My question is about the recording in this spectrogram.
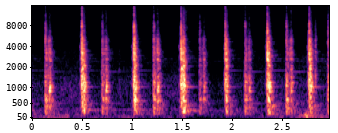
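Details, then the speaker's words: Mazda 1500 wagon with a Mazda 4-cylinder, 5-speed manual and twin carbs; key does nothing, starter jumped directly on a weak jump-pack battery. Sharp dry clicks about four a second, no cranking; engine seems seized, crank barely moves. "Leith's now going to just arc the starter motor to see if the motor's seized. See if it'll turn over. It's seeming very seized to me."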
